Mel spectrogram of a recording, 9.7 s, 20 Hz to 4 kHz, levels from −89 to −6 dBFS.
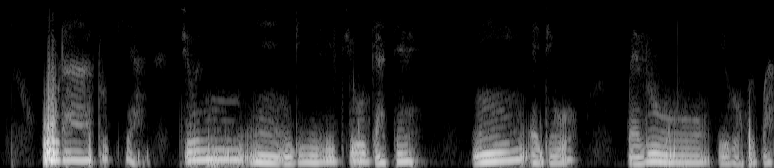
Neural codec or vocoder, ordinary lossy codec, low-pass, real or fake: none; AAC, 16 kbps; 3.6 kHz; real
